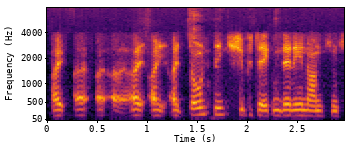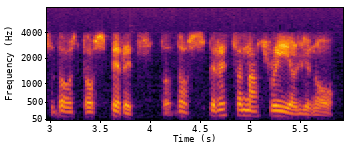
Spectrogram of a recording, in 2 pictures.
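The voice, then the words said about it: Fake Irish accent. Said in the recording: “Neither is your Irish accent”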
